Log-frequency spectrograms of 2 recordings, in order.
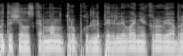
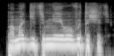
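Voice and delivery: raised, loud, resolute order; decisive; 5 semitones higher, 5 dB louder than usual. A narrator's reading. Ilya ordering rescuers to help free Ruslan, decisive. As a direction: take command firmly. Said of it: "решительно произнёс Илья".

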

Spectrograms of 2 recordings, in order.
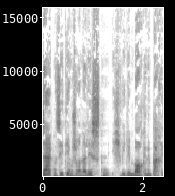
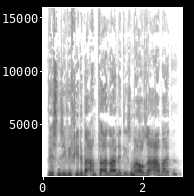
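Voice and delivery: louder, pressing the rhetorical question; raised exasperation; 4 semitones higher, 8 dB louder than usual. Acted. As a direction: push back hard on the idea. Official stressing the risk.

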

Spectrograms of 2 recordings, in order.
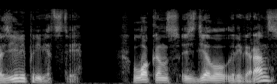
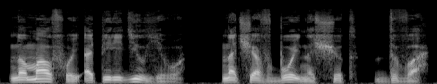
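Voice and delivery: ordinary delivery, nothing marked

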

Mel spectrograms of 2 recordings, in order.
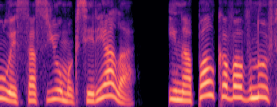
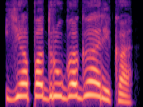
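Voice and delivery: high, meek explanation; lightly flustered, pitched up; babbling timidly; 7 semitones higher than usual. A narrator's reading. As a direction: explain yourself meekly to a cross old man. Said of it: "залепетала актриса".

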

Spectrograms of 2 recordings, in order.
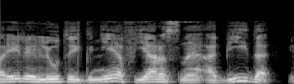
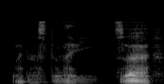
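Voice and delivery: very soft, low groan to oneself; inward moan; 5 semitones lower, 17 dB quieter than usual. A narrator's reading. Ksana moans inwardly that she must stop, hushed. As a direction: barely voice it, a hushed inner plea. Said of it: "простонала про себя Ксана".

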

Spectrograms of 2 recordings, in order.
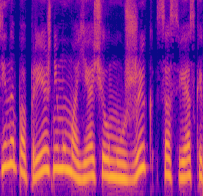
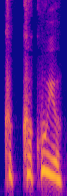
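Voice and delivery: stammering; 2 semitones higher than usual. A narrator's reading. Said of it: "разаикался покупатель".

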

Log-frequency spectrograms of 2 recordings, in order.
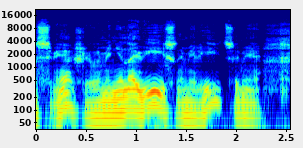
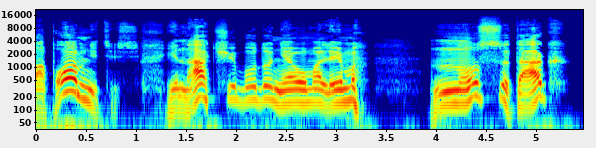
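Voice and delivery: raised voice, pointed pauses; stern, insistent accuser; 5 semitones higher, 10 dB louder than usual. Acted. Accuser urging Sonya to think again, stern and insistent. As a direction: press for a confession, higher and louder.

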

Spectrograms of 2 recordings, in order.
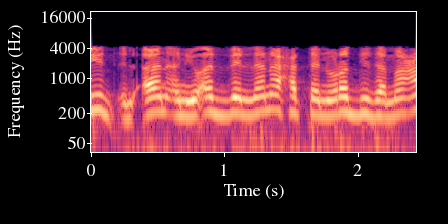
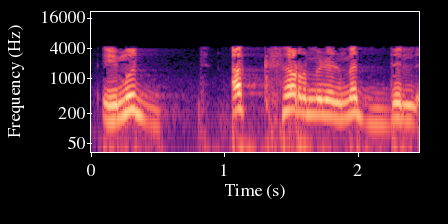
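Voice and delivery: ordinary delivery

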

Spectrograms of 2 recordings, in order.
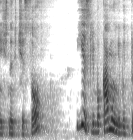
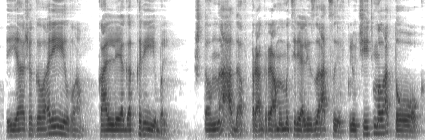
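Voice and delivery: put-on old magister voice; 8 semitones lower than usual. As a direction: lecture like a fussy old wizard.

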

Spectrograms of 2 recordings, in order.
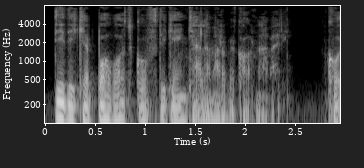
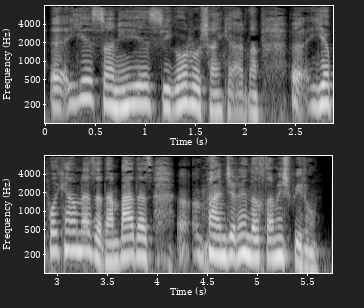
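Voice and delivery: put-on high, bright-eyed kid sister confessing; little girl voice; 11 semitones higher, 9 dB louder than usual. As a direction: play the young sister, pitched well up. (صدای دختر بچه، زیر و بلند)

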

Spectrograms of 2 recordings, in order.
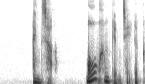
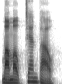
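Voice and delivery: ordinary delivery

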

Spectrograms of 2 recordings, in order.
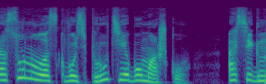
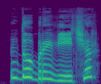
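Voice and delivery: higher-pitched, friendly greeting; smiling; 7 semitones higher than usual. A narrator's reading. Nurse greeting a visitor, smiling. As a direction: greet them with an audible smile. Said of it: "улыбнулась в ответ медсестра".

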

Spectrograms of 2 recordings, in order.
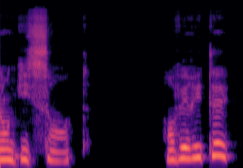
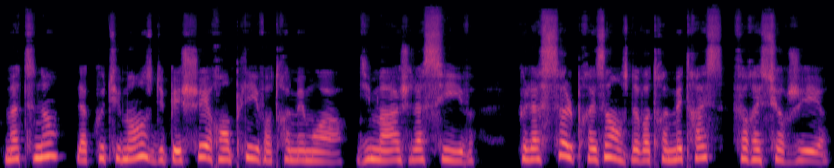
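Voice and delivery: plain reading voice

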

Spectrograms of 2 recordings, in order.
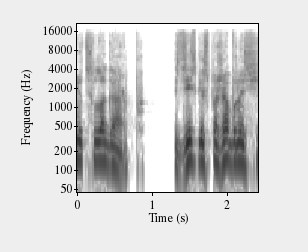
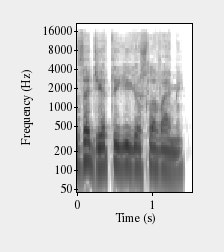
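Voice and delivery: ordinary delivery, nothing marked

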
